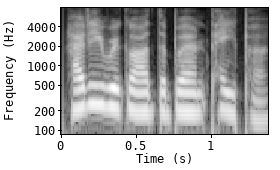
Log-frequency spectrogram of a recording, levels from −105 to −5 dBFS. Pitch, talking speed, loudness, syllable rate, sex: 195 Hz, 305 wpm, -17 LUFS, 7.2 syllables/s, female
